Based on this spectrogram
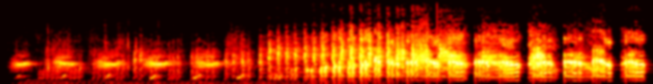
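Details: Tame white-breasted waterhen calling vigorously: a series of short repeated notes, first spaced phrases of paired whistled notes, then a rapid, loud, harsh chattering run of about three notes per second, indoors.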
